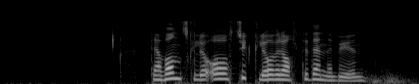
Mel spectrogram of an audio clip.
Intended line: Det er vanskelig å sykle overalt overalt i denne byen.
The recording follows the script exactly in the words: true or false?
false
